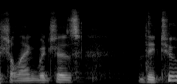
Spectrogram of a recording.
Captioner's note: speaking French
